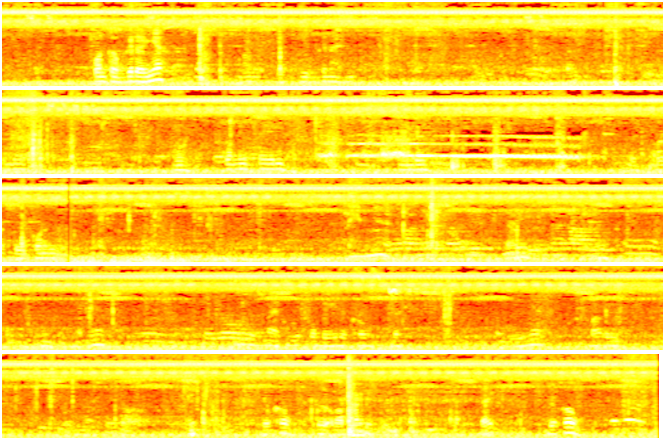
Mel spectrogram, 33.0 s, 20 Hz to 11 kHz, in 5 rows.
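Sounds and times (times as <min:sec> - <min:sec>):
high insect chirring: 0:00.0 - 0:33.0
rooster crowing: 0:09.8 - 0:12.6.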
